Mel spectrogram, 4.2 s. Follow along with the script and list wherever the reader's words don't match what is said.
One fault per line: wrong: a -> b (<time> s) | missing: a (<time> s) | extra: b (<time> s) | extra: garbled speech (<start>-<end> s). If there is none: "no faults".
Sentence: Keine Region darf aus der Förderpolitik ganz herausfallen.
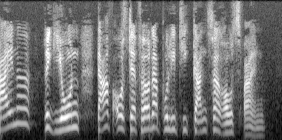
no faults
